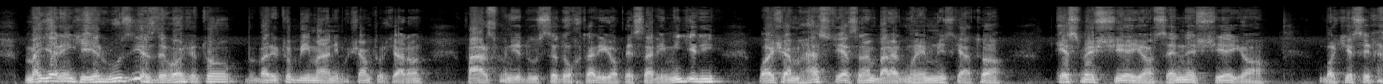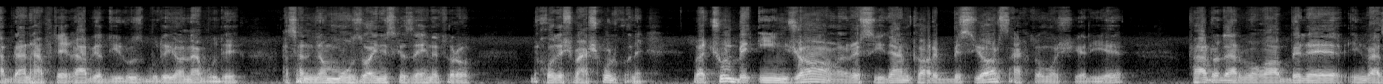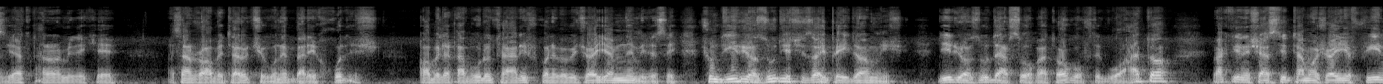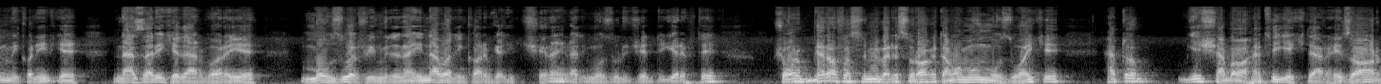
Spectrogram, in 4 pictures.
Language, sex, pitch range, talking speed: Persian, male, 75-100 Hz, 160 wpm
